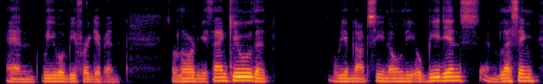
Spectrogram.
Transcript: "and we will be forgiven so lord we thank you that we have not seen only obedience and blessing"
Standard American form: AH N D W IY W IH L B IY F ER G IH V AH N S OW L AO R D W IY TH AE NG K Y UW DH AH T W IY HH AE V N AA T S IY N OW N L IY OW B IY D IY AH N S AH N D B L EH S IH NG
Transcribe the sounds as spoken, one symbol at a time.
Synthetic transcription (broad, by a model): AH N W IY W IH L B IY F ER G IH V AH N S OW L AO R D W IY TH AE NG K Y UW DH AH T W IY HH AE V N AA T S IY N OW N L IY OW B IY D IY AH N S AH N B L EH S IH NG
